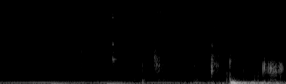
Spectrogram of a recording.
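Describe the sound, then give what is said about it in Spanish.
Someone takes quiet sips of coffee, with small wet mouth clicks and swallowing sounds, then a soft low thud near the end. No one speaks. “Eh, pausa para trago de café.”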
